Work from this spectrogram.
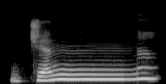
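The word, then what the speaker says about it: جنّة: have brilliant beautiful make sure when you say the na we don't hear a ha sound at the end it's not it's very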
